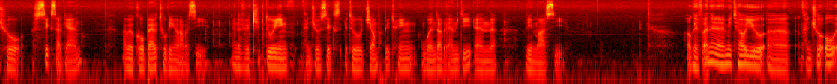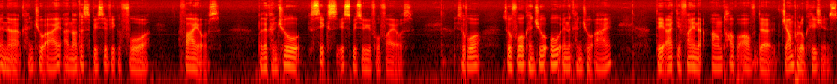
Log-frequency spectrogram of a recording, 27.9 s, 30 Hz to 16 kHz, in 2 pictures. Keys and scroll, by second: 0.9 ctrl+6, 3.2 ctrl+6, 3.5 ctrl+6, 3.7 ctrl+6, 4.0 ctrl+6, 4.2 ctrl+6, 4.8 ctrl+6, 7.0 ctrl+6.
